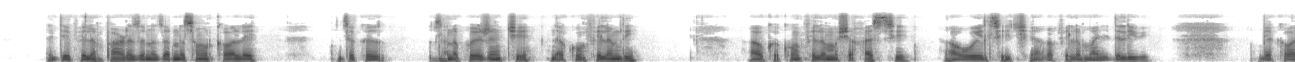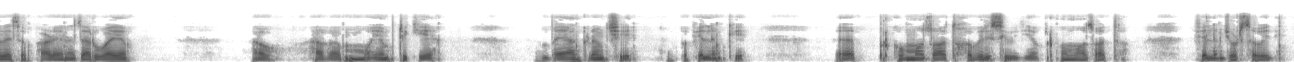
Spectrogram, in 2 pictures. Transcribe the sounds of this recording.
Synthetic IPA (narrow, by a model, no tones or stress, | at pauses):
d̪̥əd̪efɪlmpəaɽazənazaɾnasəmwəɾkʰawəlaj | zəkʰa | zənapoheʐəmt͡ʃḛd̪ɑ̰kumfɪlmd̪i | awkʰəkʰʊmfɪlmːʊʃa̰xasːi | awwajəlsḭt͡ʃehaɣafɪlmːɑned̪əliwi | bjɑkʰawəlajsə̰mpəaɽajenazaɾwɑjəm | aw | haɣamʊhɪmʈɪkʰeje | bajɑnkɽəmt͡ʃḛ | pəfɪlmkʰḛ | pəɾkʊmomawzuɑt̪o̥xabəɾeʃəwid̪iawpəɾkʊmmawzuɑt̪ʰo | fɪlmd͡ʒoɽʃə̰wajd̪i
